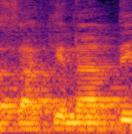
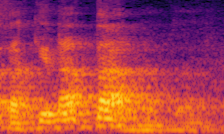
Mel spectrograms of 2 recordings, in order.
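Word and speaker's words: السَّكِينَةَ: Alhamdulillahilladzi anzala sakinati, kan gitu bacanya. Seharusnya anzala sakinata.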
